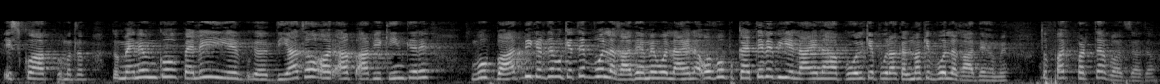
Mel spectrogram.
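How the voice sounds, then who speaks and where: A woman's voice: sits high, a bit bright. A woman student sharing an experience in a class discussion, chatty, with hesitant fillers. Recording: roomy, dull lo-fi classroom recording.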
